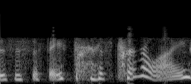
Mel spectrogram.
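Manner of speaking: put-on halting voice. Retelling the first time answering the prayer line phone: re-enacting a halting voice. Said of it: "kind of in this halting voice".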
